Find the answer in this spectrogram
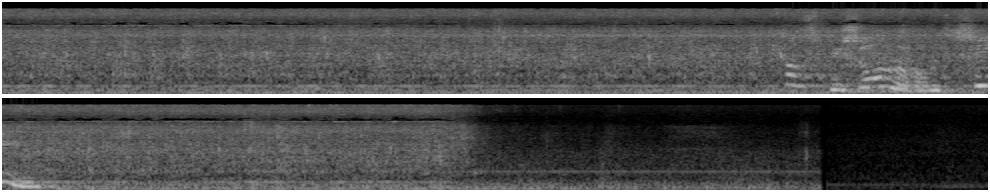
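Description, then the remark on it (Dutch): A steady rush of water pours from a tap as it is moved, with a ping-pong ball following the water stream, then cuts off near the end. A person speaks briefly over the flow partway through. “Als ik de waterkraan iets verplaats, gaat het balletje mee.”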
